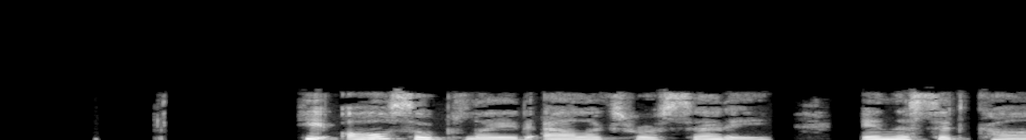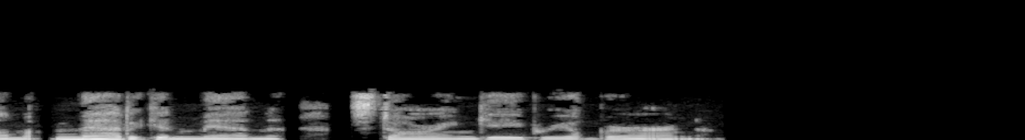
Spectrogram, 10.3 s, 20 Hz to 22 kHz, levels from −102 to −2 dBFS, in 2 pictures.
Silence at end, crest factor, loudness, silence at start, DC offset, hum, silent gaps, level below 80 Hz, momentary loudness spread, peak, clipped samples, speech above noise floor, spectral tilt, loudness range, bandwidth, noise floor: 1.6 s; 18 dB; -19 LUFS; 0.8 s; under 0.1%; none; 0.83-1.48 s, 3.87-3.97 s, 4.16-4.30 s, 6.56-6.62 s, 6.78-6.88 s; -60 dBFS; 11 LU; -2 dBFS; under 0.1%; over 71 dB; -5 dB/octave; 8 LU; 8.2 kHz; under -90 dBFS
